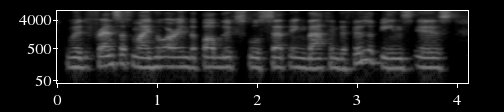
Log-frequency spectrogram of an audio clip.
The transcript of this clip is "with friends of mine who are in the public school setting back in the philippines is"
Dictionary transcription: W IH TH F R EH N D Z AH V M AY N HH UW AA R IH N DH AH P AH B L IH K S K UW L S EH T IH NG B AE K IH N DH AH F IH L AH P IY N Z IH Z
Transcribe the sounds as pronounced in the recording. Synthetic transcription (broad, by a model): W IH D F R EH N D S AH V M AY N HH UW AA R IH N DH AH P AH B L IH K S K UW L S EH T IH NG B AE K IH N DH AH F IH L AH P IY N S IH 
